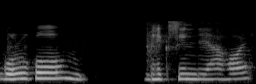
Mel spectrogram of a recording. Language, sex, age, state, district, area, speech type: Assamese, female, 60+, Assam, Dibrugarh, rural, spontaneous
